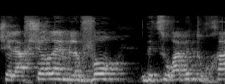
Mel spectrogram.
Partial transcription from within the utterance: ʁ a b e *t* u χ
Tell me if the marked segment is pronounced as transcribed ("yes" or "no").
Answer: yes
